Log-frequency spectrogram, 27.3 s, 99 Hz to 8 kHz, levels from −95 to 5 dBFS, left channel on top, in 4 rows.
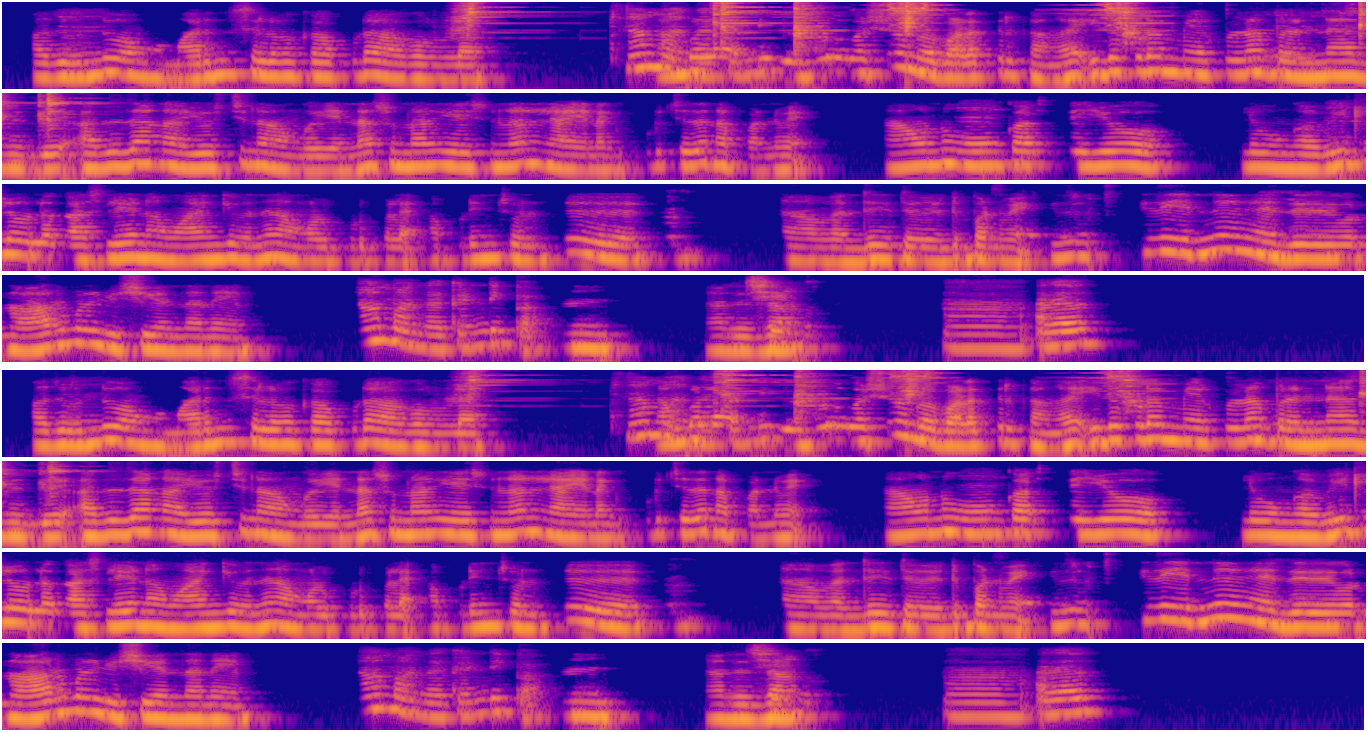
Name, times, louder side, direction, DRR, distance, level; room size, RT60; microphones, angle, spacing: voice 1, 0.2-2.4 3.3-10.8 11.2-12.6 13.0-16.8 17.5-21.7 23.3-23.5 24.0-24.4, right 1 dB, 15° right, 0.4 m, -27 dB
sound 1, 2.2-2.6 3.5-4.7 5.3-5.9 6.7-7.3, left 7 dB, 90° left, 0.6 m, -29 dB
voice 2, 3.1-4.1 6.2-6.5 11.6-11.8 13.4-13.6 17.0-17.1 18.7-18.8 19.9-20.2 22.2-23.2 24.1-24.5 25.2-25.9, left 2 dB, 65° left, 1.0 m, -32 dB
3.4 x 2.8 x 2.5 m
head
